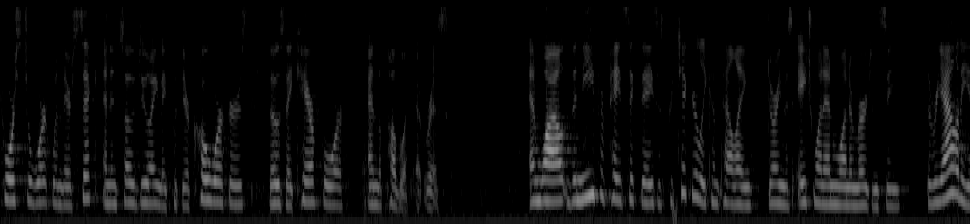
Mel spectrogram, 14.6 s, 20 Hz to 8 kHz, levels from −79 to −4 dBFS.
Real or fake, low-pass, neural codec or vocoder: real; 7.2 kHz; none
